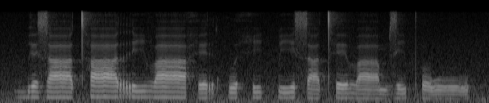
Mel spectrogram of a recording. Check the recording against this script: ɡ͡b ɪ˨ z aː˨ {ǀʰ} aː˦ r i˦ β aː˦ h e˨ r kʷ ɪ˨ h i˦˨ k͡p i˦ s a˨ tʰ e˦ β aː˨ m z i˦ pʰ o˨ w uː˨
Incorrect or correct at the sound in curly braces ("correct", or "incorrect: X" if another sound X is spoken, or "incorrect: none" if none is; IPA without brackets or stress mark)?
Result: incorrect: tʰ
